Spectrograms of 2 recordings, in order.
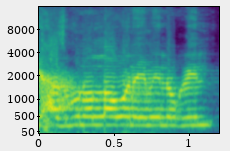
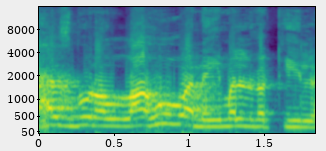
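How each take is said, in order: First: It is recited quickly and rushed. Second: It is recited slowly and carefully.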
